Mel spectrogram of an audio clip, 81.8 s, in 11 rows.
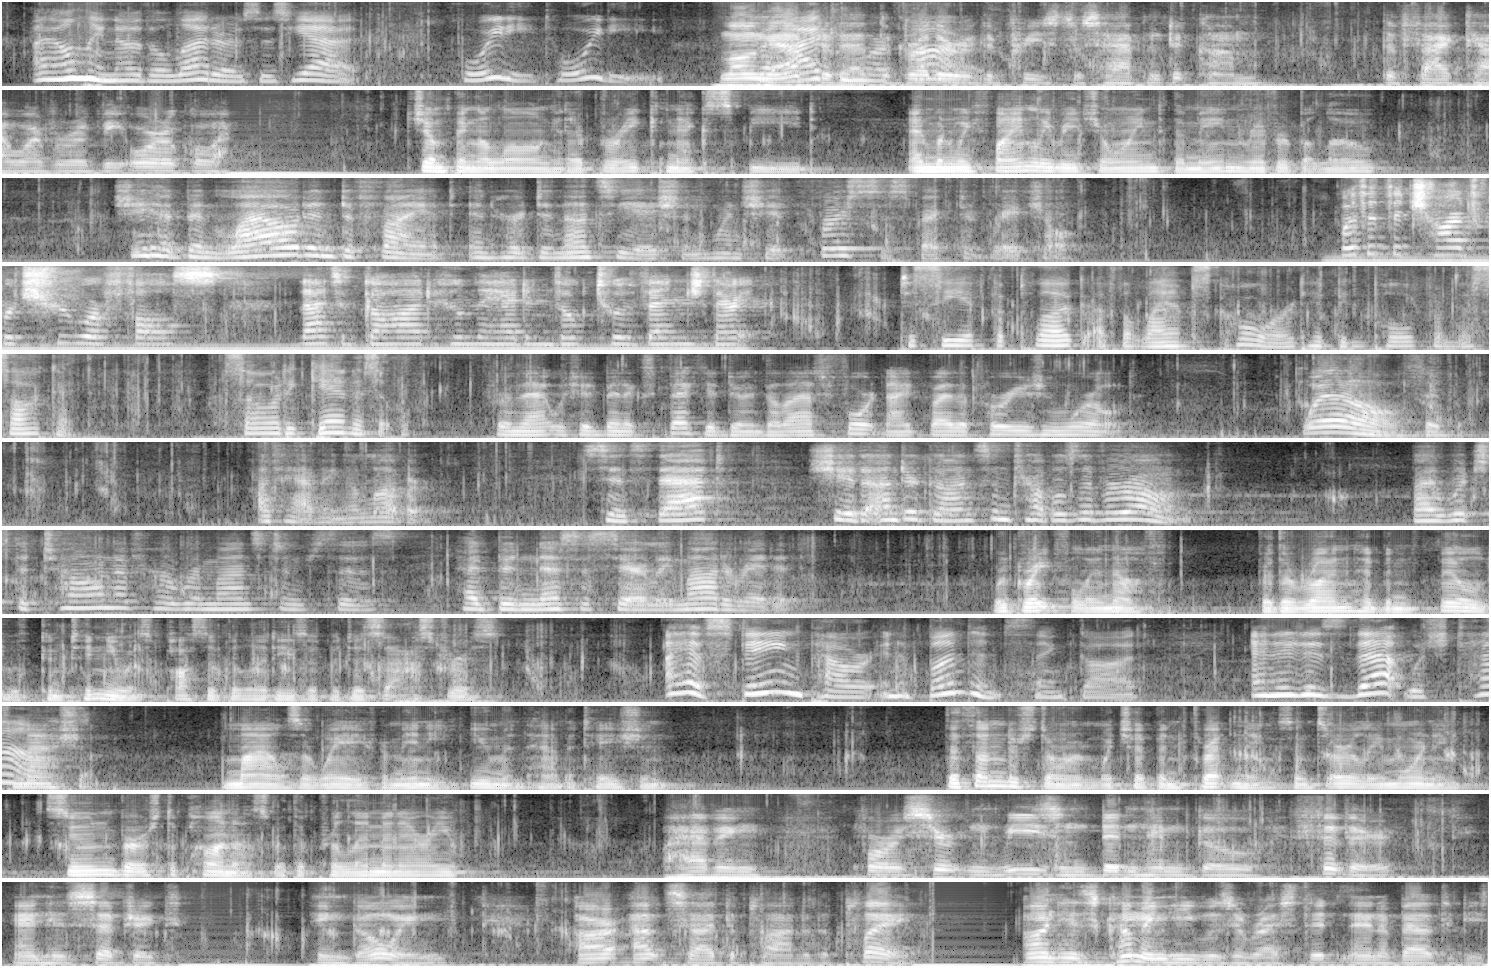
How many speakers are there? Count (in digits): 7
